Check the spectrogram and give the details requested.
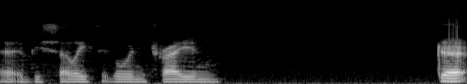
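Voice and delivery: speaking through a yawn. Talking with others about going to see the king, yawning. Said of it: "Sorry, yawning".

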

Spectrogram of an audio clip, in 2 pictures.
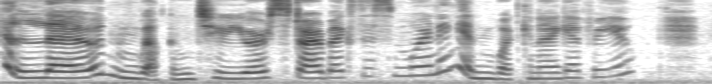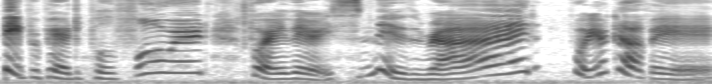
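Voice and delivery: airline intercom announcer voice, drawn out. Retelling a starbucks order taker's greeting, in a pilot or flight attendant voice. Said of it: "sounded like, I don't know, like a pilot or a flight attendant".

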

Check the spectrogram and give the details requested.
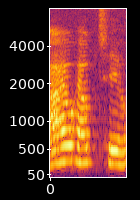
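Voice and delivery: ordinary delivery

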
